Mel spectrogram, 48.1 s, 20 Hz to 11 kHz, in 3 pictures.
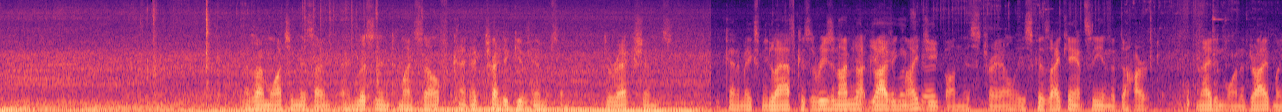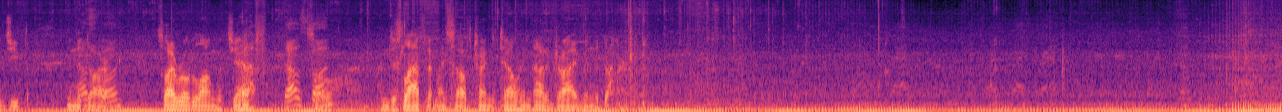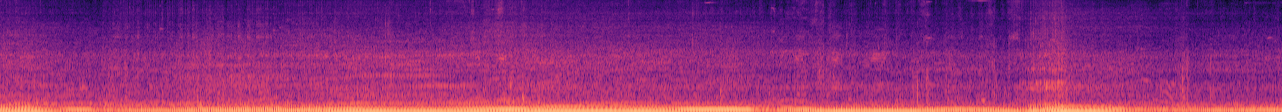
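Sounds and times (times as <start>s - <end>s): jeep engine running at low revs: 0.0s - 48.0s.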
